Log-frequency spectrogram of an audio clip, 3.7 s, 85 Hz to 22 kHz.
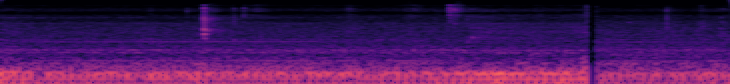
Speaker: Now to start the generator, what you would do is hold down the stop/prime switch for about 10 to 20 seconds. And then hold down the start button until the light turns solid and you hear the generator power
